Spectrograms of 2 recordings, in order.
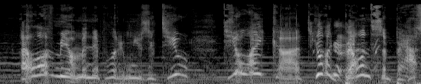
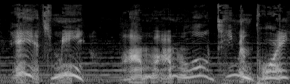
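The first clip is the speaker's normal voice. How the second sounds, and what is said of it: Good Marge Simpson cartoon voice. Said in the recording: “Your Marge Simpson voice is too good.”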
